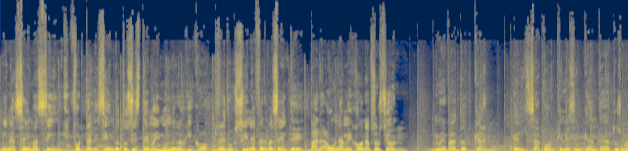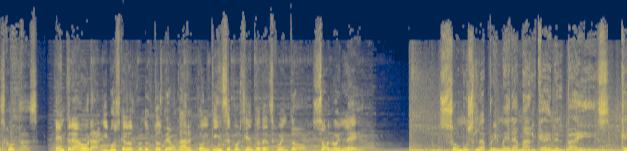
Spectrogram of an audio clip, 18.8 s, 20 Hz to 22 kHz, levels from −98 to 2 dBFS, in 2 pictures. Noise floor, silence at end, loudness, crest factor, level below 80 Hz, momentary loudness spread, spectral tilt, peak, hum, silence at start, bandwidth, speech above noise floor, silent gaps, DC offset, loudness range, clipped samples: -32 dBFS; 0 s; -12 LUFS; 12 dB; -26 dBFS; 7 LU; -4.5 dB/octave; 0 dBFS; none; 0 s; over 20 kHz; 20 dB; none; under 0.1%; 3 LU; under 0.1%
